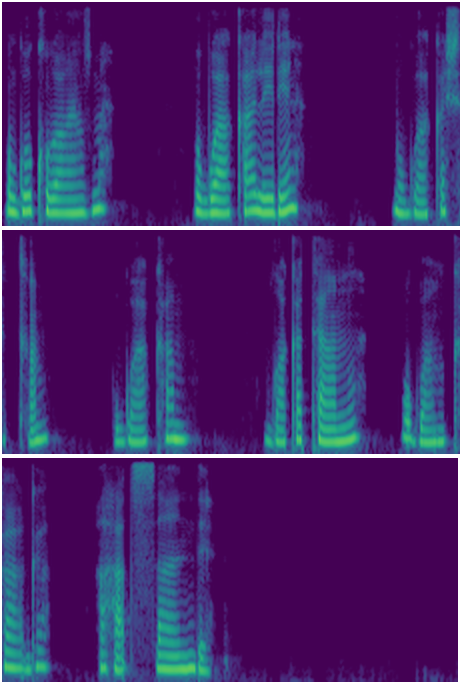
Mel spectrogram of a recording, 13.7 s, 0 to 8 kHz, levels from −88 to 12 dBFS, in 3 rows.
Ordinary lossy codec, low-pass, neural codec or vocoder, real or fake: none; 7.2 kHz; codec, 24 kHz, 0.9 kbps, WavTokenizer, small release; fake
